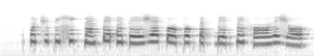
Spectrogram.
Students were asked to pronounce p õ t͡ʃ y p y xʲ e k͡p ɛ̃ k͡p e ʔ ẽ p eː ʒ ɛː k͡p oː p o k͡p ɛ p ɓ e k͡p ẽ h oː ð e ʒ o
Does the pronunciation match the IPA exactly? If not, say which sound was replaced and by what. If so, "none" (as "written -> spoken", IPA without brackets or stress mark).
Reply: none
